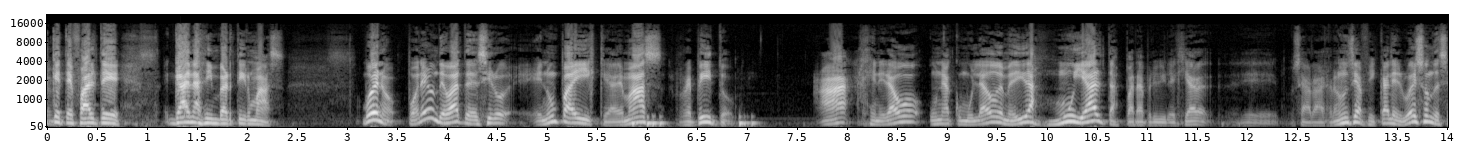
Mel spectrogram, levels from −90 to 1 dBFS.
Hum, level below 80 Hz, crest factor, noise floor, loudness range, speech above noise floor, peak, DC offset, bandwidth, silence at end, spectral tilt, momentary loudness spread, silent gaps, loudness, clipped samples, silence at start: none; -54 dBFS; 18 dB; -59 dBFS; 6 LU; 41 dB; 0 dBFS; under 0.1%; 16 kHz; 0 s; -4 dB/octave; 17 LU; none; -16 LUFS; under 0.1%; 0 s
